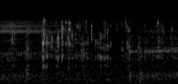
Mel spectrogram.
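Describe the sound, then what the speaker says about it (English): Water poured into cups to fill them up to a marked line, a soft trickling and dripping stream with fluctuating splashes throughout, fairly quiet and close, with no talking. "let's fill the cups with water up to the black line so that both cups have the same level of water"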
